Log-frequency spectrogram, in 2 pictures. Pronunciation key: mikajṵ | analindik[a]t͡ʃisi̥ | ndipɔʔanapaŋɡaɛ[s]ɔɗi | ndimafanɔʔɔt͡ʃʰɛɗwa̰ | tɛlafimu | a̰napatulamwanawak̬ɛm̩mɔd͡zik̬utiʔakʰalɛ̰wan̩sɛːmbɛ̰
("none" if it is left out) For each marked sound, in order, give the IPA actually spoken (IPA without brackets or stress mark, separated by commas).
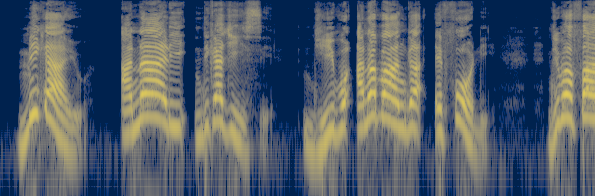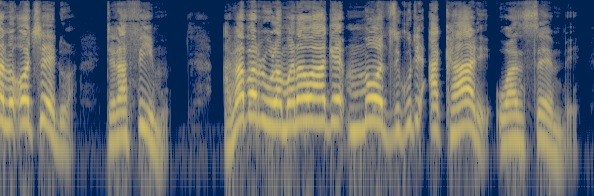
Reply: a, f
